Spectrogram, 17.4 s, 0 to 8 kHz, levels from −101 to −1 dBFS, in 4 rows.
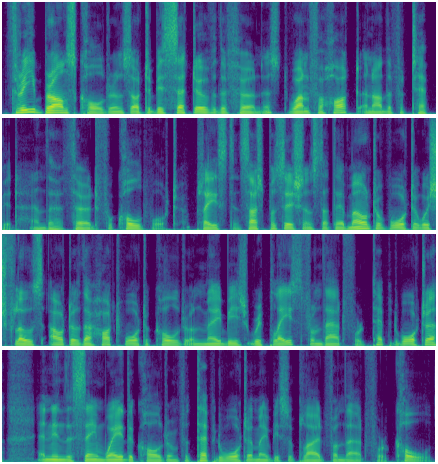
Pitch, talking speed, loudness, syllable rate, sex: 105 Hz, 220 wpm, -23 LUFS, 5.6 syllables/s, male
